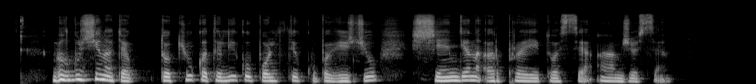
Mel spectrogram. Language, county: Lithuanian, Panevėžys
